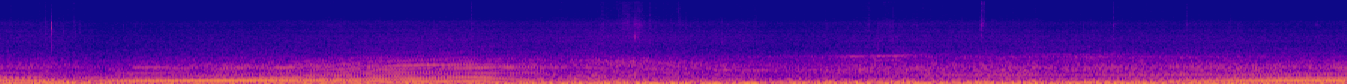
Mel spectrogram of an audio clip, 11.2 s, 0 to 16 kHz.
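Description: Holden Commodore Motorsport Edition's 6.2-litre V8 accelerating hard on track, the revs climbing for about four seconds. The engine note then eases off for several seconds and picks up again near the end.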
